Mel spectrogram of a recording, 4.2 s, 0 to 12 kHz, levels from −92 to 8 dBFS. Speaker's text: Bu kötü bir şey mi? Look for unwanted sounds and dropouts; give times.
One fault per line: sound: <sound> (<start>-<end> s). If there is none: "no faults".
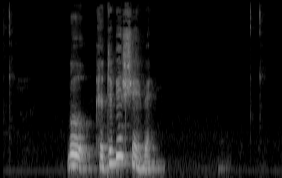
no faults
